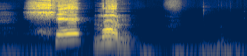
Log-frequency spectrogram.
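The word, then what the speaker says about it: ἡμῶν: Así que, ¿cómo leemos? Gemón. Esa es la pronunciación correcta, sería pater gemón.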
